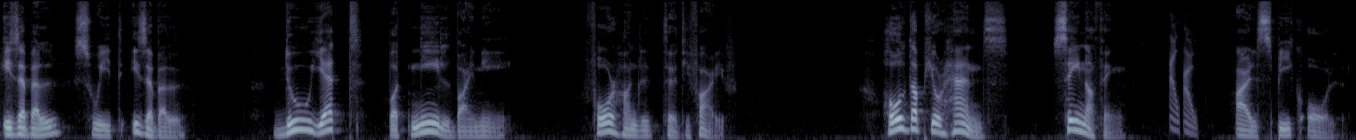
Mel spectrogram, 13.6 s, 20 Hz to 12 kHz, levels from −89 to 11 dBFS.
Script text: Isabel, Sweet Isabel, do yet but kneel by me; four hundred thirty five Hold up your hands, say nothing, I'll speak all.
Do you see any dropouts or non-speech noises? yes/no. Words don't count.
yes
